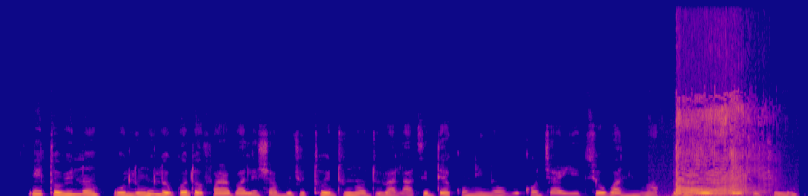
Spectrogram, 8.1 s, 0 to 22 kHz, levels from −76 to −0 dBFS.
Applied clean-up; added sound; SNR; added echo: none; Fart; 0 dB; none.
